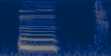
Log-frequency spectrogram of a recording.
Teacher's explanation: I make this sound by closing my lips and letting the sound come through my nose. Mm. I can even feel my nose vibrating.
